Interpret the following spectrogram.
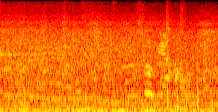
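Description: Steady outdoor background noise with a low rumble, and faint, distant voices about three-quarters of the way through.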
